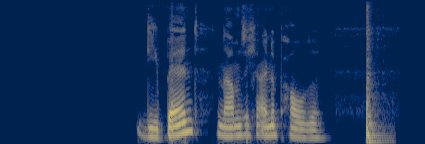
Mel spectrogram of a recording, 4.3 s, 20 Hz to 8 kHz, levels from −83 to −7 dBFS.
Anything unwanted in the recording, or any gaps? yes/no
yes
